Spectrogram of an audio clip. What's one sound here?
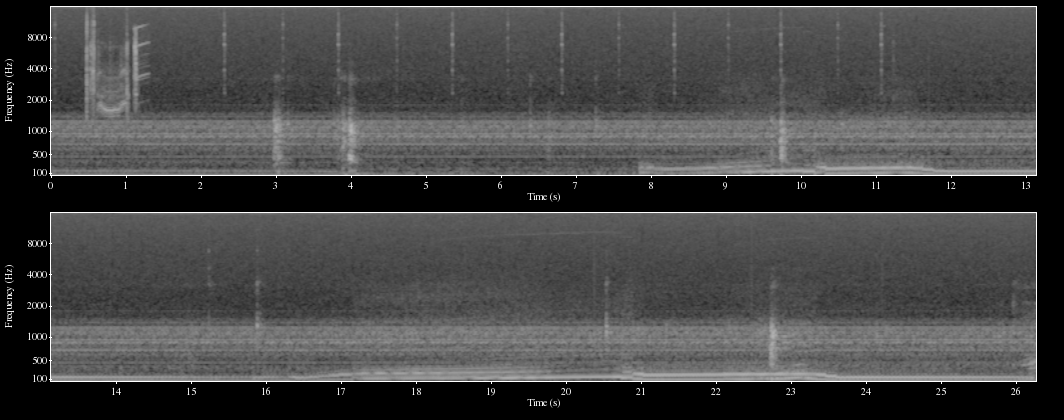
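A car engine hums steadily, its revs rising and dropping with gear changes.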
